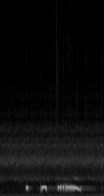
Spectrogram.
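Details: Spotted dove, locally cu gáy or cu đất, in a calling and cooing sequence for exciting newly caught birds; a single phrase opening with a clipped hoot, then a sustained note and a long trembling downward coo.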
